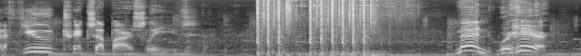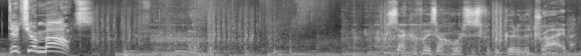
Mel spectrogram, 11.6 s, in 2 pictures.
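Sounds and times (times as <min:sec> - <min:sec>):
speech: 0:00.0 - 0:02.1, 0:04.6 - 0:07.2, 0:09.7 - 0:11.6
rapid machine gun fire: 0:02.6 - 0:04.4.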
